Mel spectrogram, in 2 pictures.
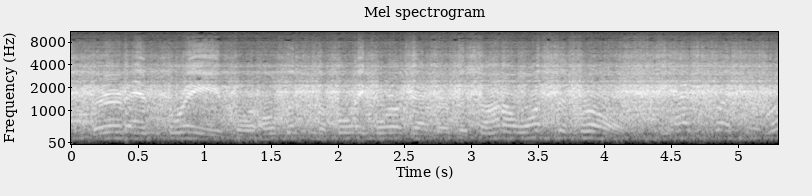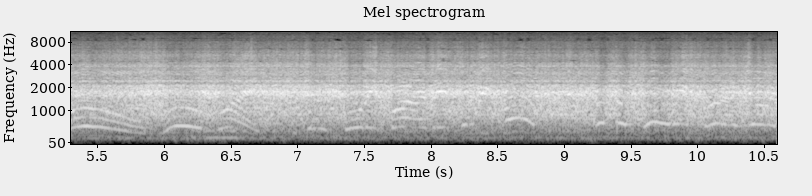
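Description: Radio broadcast of an American football game: an announcer's voice over a steady background hiss.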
